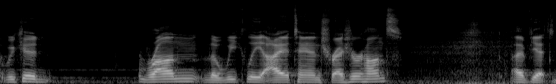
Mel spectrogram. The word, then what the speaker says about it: Ayatan: pronounce the I heard pronounce it as iatan and ever since then I've been like yes I can actually say I attend and feel like I'm pronouncing it properly because in the past I said ayatan which is just incorrect all right retrieve the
